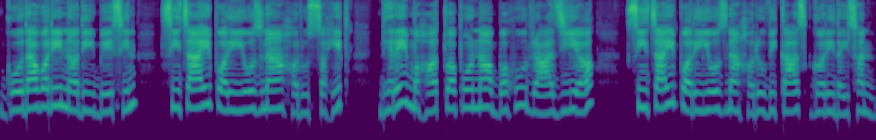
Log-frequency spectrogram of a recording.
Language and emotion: Nepali, neutral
